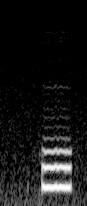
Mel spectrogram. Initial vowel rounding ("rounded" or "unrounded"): rounded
